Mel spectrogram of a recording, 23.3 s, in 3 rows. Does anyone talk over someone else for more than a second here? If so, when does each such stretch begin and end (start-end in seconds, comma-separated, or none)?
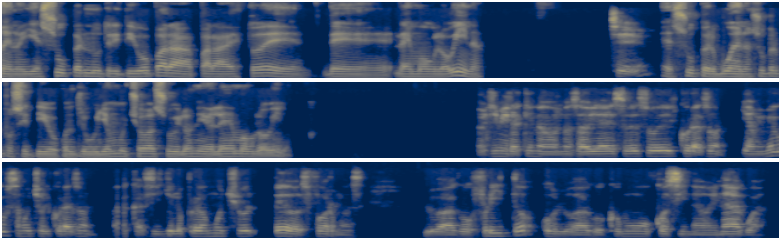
none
